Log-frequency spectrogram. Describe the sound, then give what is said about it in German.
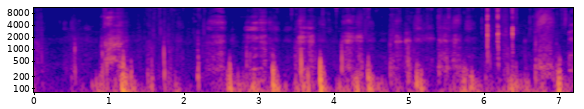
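A ridden horse's hooves walk over uneven ground with tree roots on a small path, giving an irregular series of dull thuds and clip-clops at a moderate level, with some rustling and no talking. “Über Wurzeln, bei den kleinsten Schleichwegchen kann man hier mit ihm galoppieren.”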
